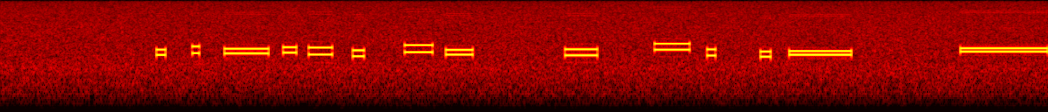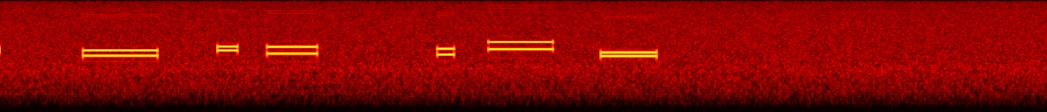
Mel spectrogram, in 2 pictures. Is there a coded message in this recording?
No, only pairs of high tones at irregular times.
